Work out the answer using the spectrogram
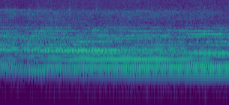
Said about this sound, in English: This train is going to interrupt me.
